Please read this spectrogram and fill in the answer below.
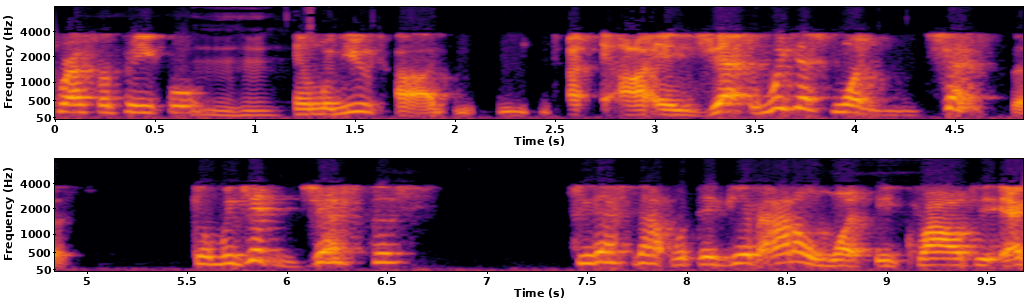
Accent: United States

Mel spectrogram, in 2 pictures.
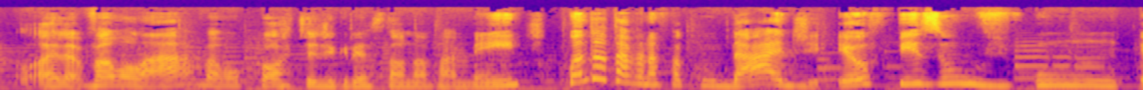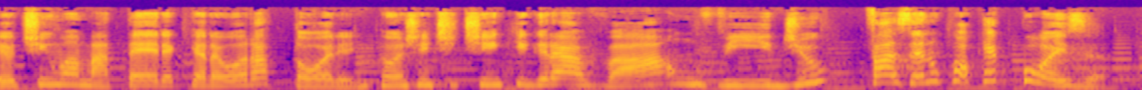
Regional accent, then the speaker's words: Minas Gerais, Brazil; accent: Minas; moved away; also born or lived in Belo Horizonte; e o meu sotaque de Minas tá assim, ó. Porque na época eu ainda morava em BH, né? Então o sotaque.

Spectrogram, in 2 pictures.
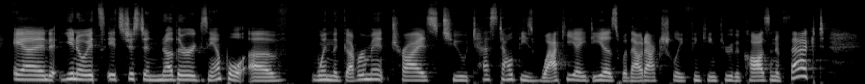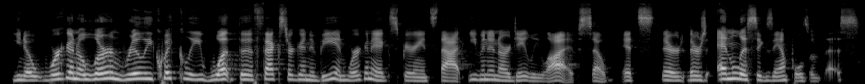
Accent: United States; small town I grew up in outside of Portland

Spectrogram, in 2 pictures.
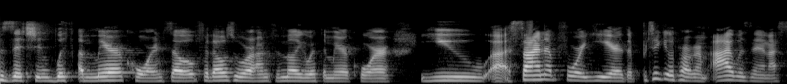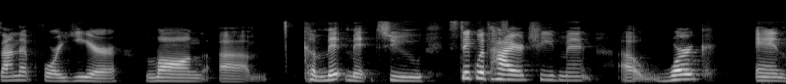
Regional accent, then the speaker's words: Evanston, Illinois, United States; moved away as an adult; now in Washington, D.C., United States; some people may or may not know where Evanston is, but that's where I grew up, right near Northwestern University

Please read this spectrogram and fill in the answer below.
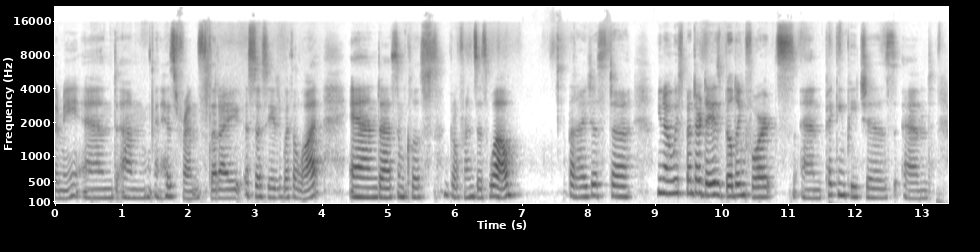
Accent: Grimsby, Ontario, Canada; So I grew up right here in Grimsby, Ontario. It's just a small town south of Toronto and right on the lake, Lake Ontario.

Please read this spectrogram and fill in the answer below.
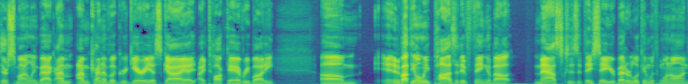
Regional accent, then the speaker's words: Kentucky, United States; moved away; my home state of Kentucky

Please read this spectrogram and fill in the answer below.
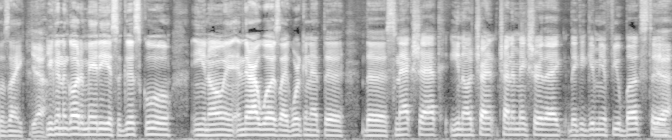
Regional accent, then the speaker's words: San Jose, California, United States; now in Gilroy, United States; I was born and raised in San Jose, right there on the east side there, off of a Capitol, Capitol and White over there.

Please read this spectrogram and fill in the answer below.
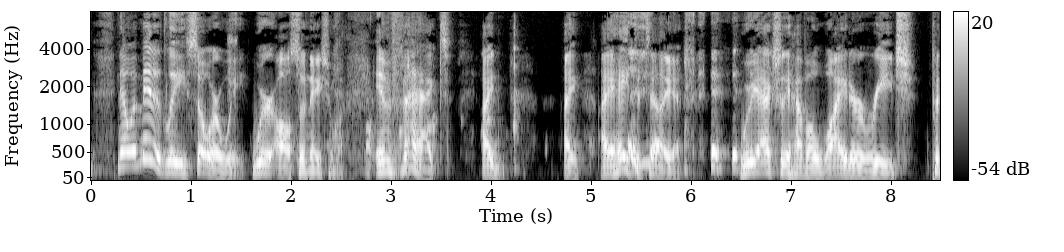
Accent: Kingston, Ontario, Canada; I was born in Kingston. I was born in a hotel.

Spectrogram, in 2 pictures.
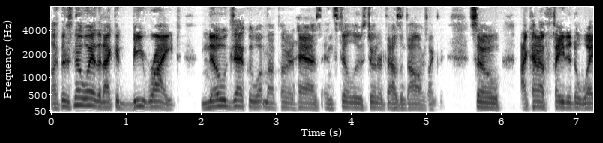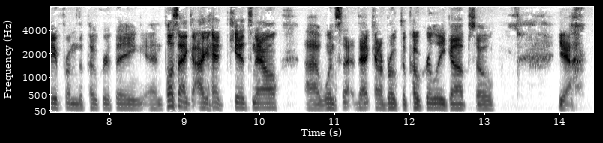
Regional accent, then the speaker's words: rural Kentucky, United States; accent: Southern; I'm from, I'm from very rural Kentucky. If the accent hasn't given it away, I am from

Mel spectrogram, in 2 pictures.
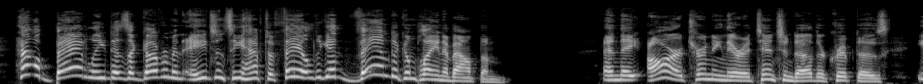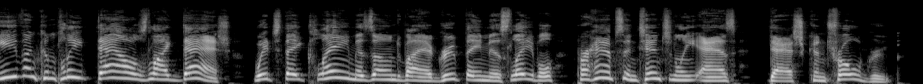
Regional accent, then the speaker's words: North Carolina, United States; moved away; My home state of North Carolina

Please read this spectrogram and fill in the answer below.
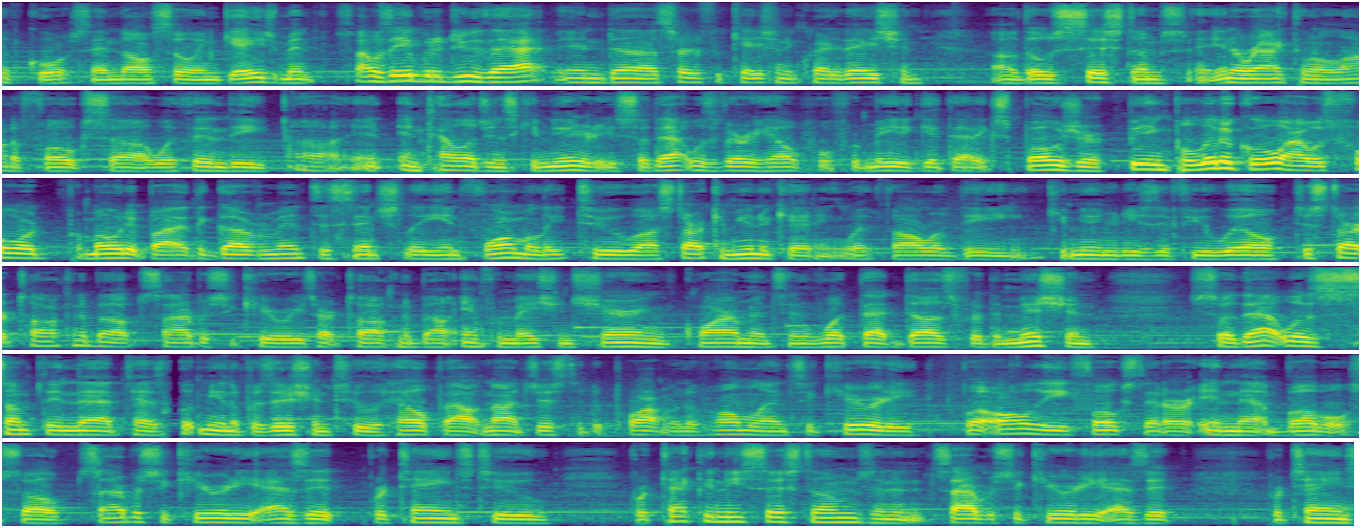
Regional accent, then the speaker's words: Norfolk, Virginia, United States; I'm just a young man from Virginia, born and raised in Norfolk

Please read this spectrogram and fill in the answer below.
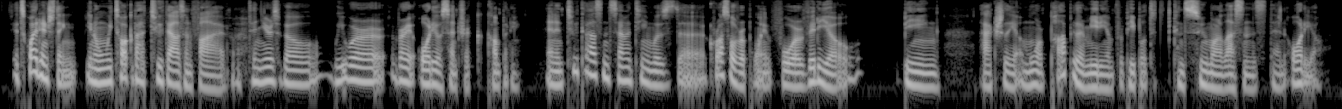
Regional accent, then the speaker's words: New York, United States; moved away as an adult; now in Japan; I'm from New York

